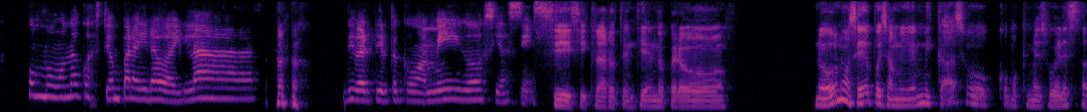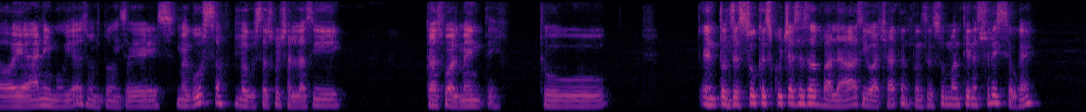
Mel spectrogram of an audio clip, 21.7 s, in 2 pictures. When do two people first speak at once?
none

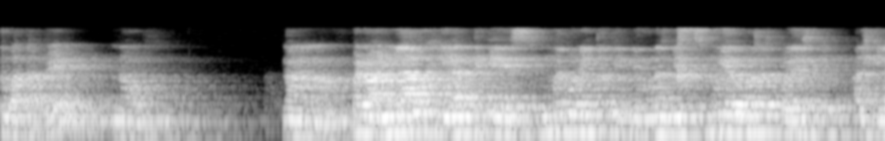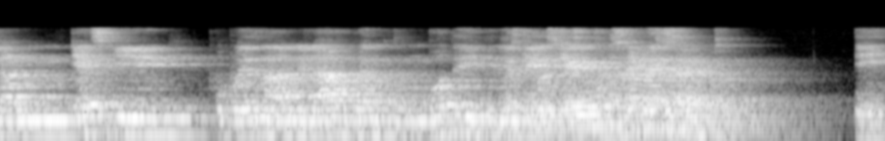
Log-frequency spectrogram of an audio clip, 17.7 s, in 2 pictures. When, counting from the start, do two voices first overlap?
13.7 s

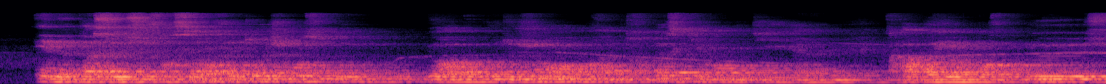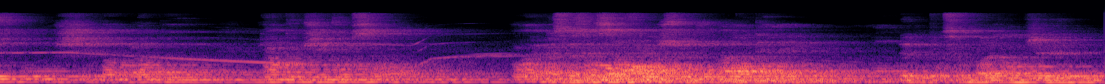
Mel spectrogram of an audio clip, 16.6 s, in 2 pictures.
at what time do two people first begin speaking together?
12.3 s

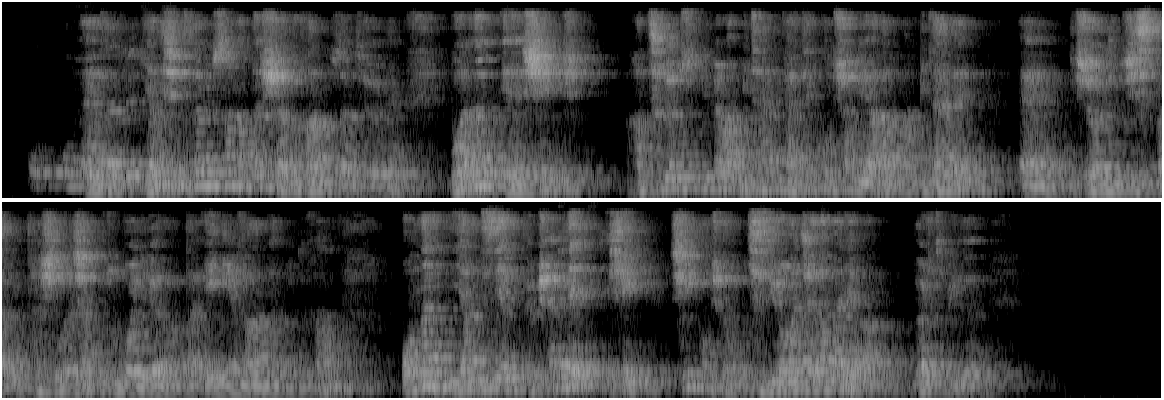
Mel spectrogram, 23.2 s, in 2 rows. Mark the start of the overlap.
0.8 s

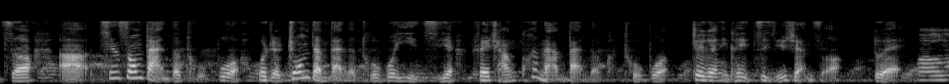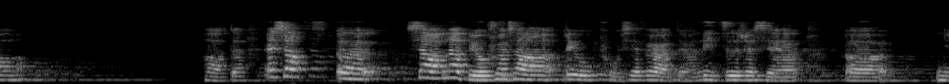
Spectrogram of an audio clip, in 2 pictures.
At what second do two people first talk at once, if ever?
none

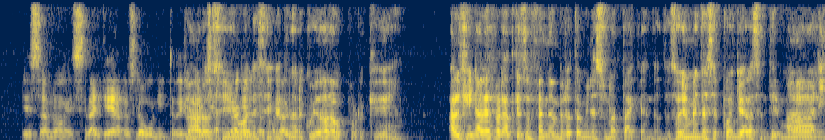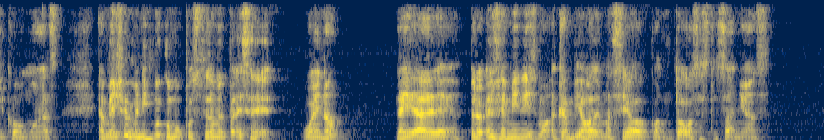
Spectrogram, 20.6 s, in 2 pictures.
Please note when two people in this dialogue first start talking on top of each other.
2.3 s

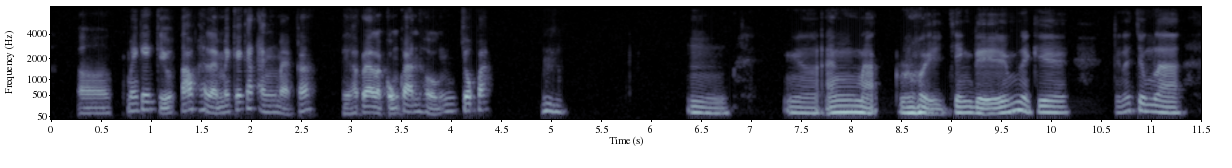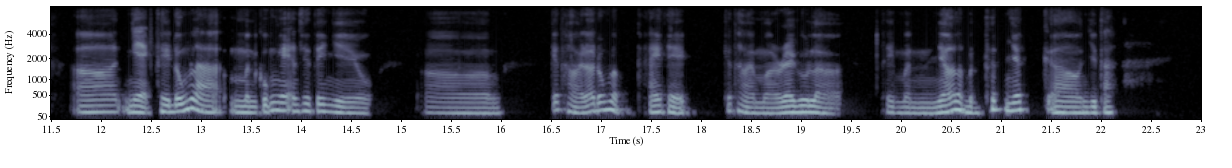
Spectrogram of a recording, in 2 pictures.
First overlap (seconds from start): none

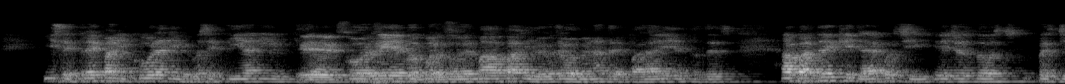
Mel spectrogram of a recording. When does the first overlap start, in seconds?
3.0 s

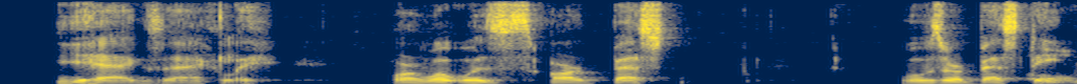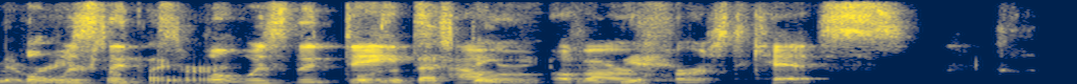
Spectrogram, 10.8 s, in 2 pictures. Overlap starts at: 5.1 s

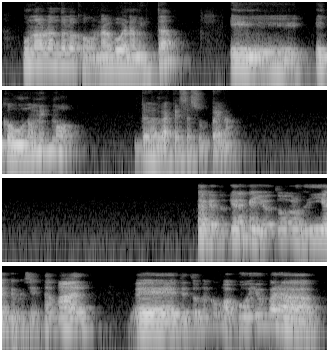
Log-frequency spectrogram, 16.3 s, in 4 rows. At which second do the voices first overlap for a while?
none

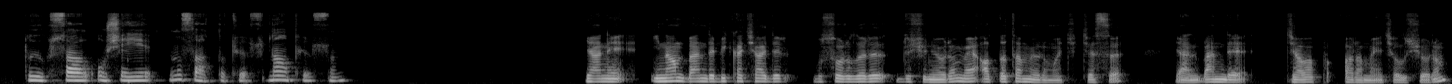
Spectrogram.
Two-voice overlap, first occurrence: none

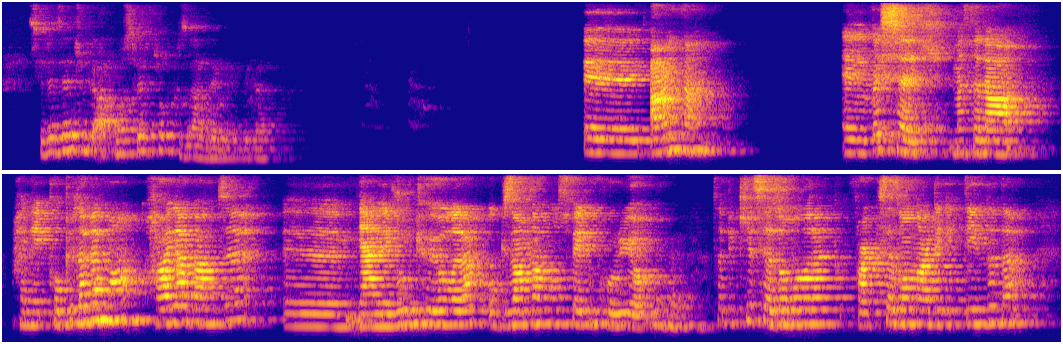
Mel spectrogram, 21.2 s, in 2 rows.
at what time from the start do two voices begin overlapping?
none

